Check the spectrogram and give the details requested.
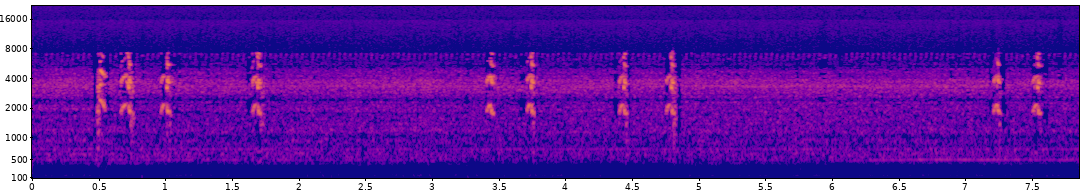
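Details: Koszalin, Poland, 12 December 2023: a male peregrine falcon calls to the female, then departs when she comes. Fairly quiet, sharp notes arrive in small clusters of two or three with long pauses between, over background hum.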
